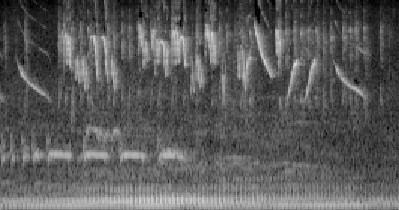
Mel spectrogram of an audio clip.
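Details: Yellow-fronted canary song intended as a training lure for other canaries: dense, high, jumbled twittering and sweeping slurs over a low rumbling background, with a softer lower whistle repeated early on.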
